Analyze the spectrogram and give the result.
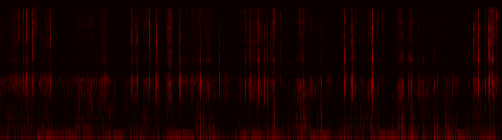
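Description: Long dark nails scratch the scale-pattern cardboard cover of a spiral-bound notebook resting on faux fur. Quick, dry, crinkly scratching strokes come in a steady, slightly uneven rhythm, each one a short bright rasp over a soft, low rumble.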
